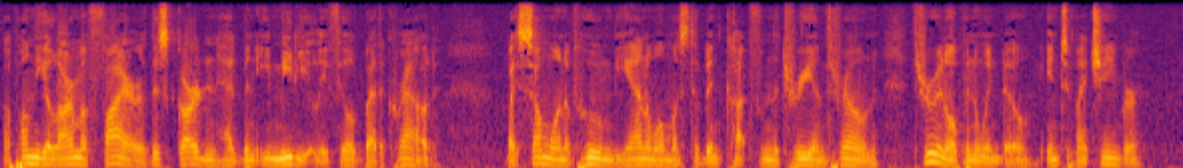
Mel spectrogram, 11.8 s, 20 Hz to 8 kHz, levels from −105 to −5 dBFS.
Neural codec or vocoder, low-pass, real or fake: none; 7.2 kHz; real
